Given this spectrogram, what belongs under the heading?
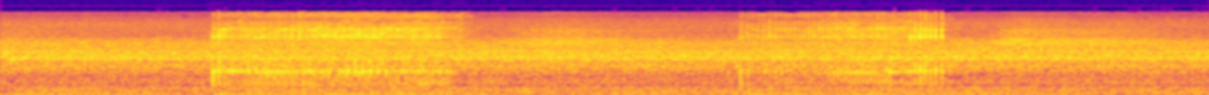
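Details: Snoring during sleep: two rough, noisy breaths with a low rumble over steady room noise.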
